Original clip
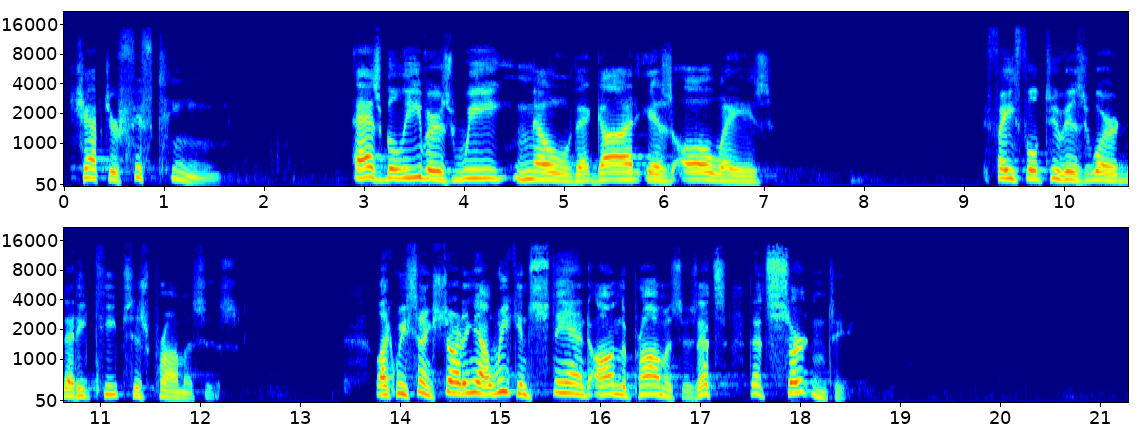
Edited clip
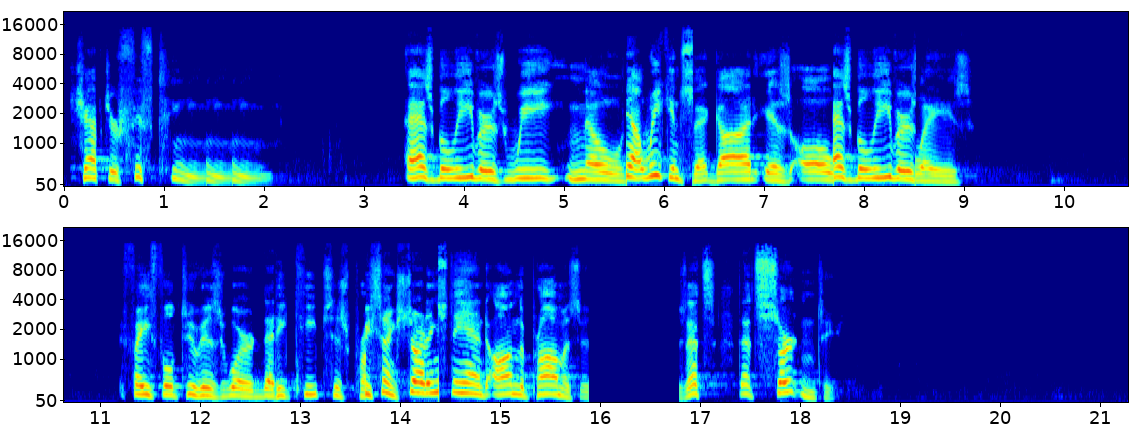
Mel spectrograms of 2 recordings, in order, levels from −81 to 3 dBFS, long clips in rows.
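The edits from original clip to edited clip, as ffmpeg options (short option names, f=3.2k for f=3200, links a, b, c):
-filter_complex "[0:a]asplit=10[a][b][c][d][e][f][g][h][i][j];[a]atrim=end=1.422[k];[b]atrim=start=1.158:end=1.422[l];[c]atrim=start=1.158:end=5.102[m];[d]atrim=start=14.738:end=15.402[n];[e]atrim=start=5.098:end=6.512[o];[f]atrim=start=2.988:end=3.812[p];[g]atrim=start=6.508:end=11.652[q];[h]atrim=start=14.008:end=14.742[r];[i]atrim=start=15.398:end=16.9,asetpts=PTS-STARTPTS,afade=t=out:st=1.498:d=0.004:c=hsin,apad=pad_dur=0.91[s];[j]atrim=start=16.9,asetpts=PTS-STARTPTS,afade=t=in:d=0.004:c=hsin[t];[k][l]acrossfade=d=0.004:c1=hsin:c2=hsin[u];[u][m]acrossfade=d=0.004:c1=hsin:c2=hsin[v];[v][n]acrossfade=d=0.004:c1=hsin:c2=hsin[w];[w][o]acrossfade=d=0.004:c1=hsin:c2=hsin[x];[x][p]acrossfade=d=0.004:c1=hsin:c2=hsin[y];[y][q]acrossfade=d=0.004:c1=hsin:c2=hsin[z];[z][r]acrossfade=d=0.004:c1=hsin:c2=hsin[aa];[s][t]concat=n=2:v=0:a=1[ab];[aa][ab]acrossfade=d=0.004:c1=hsin:c2=hsin"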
